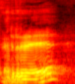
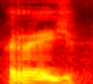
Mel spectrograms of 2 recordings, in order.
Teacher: The last word re, we pronounce it as re, and Ashkenazim pronounce it as rei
